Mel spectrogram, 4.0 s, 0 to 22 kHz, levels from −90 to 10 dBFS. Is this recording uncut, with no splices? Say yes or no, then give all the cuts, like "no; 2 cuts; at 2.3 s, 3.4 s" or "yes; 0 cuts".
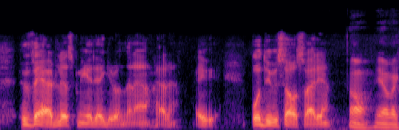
yes; 0 cuts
